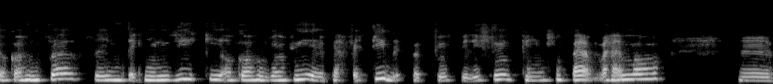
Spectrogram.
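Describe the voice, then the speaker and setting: A woman's voice: medium pitch, mellow, highs cut off. A young woman answering interview questions casually, hesitant, with many fillers and restarts. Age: young adult. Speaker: interview guest.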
